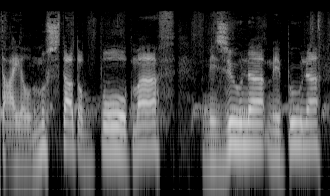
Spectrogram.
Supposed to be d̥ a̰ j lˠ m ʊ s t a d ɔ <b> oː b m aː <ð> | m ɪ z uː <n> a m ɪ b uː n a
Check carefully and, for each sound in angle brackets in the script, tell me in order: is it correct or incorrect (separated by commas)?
correct, incorrect, correct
